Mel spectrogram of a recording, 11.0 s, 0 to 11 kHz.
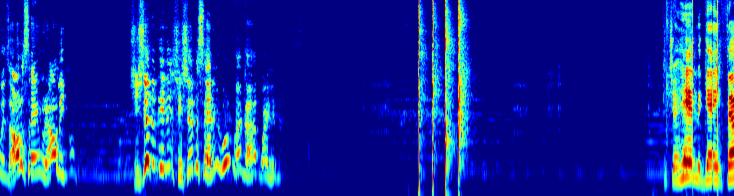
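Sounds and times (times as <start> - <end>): faint background music: 0.0 - 11.0
sharp hand claps: 6.3 - 7.2, 10.0 - 11.0.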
